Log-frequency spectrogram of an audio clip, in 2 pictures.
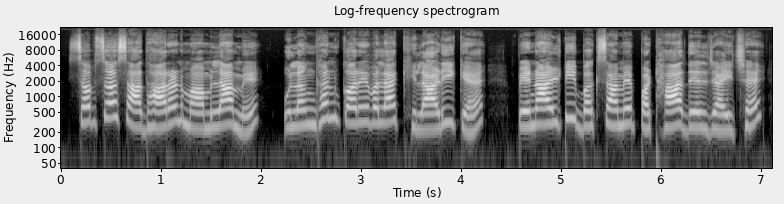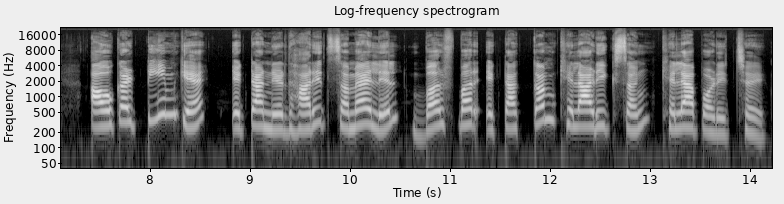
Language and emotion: Maithili, neutral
